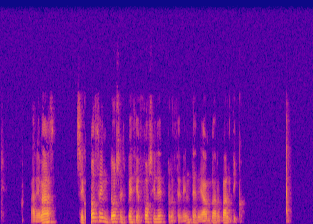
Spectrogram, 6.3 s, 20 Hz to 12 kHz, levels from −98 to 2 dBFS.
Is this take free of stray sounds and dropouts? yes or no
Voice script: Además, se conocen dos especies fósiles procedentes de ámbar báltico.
no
